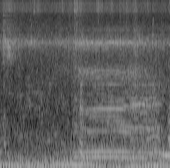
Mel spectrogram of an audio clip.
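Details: Racing cattle at a Kerapan Sapi bull race ground in Asemanis, Pamekasan, Madura, East Java, Indonesia. A steady, low, drawn-out moo with rich harmonics runs through the clip, while crowd chatter and a constant high-pitched whine sit in the background.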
